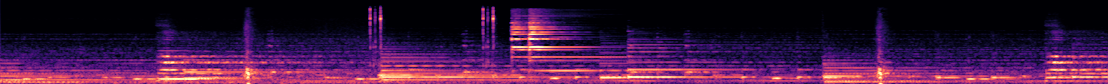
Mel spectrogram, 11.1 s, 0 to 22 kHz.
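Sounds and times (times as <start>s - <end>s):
slow instrumental music: 0.0s - 11.0s
short bright clicks: 4.8s - 6.1s.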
